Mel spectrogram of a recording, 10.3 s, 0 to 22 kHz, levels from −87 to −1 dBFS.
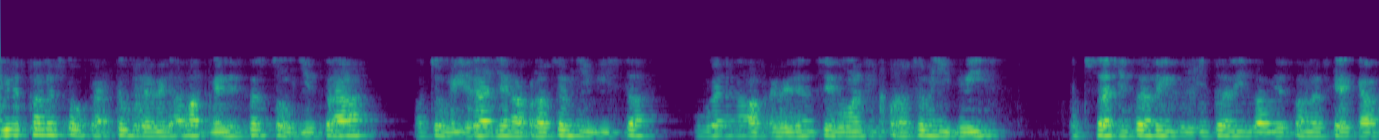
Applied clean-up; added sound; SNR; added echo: neural mask model DeepFilterNet 3.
